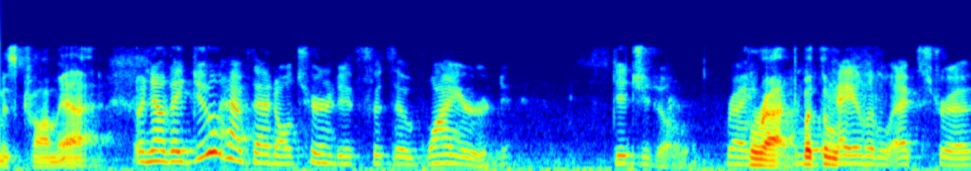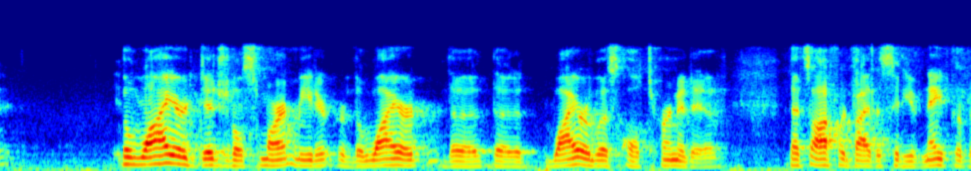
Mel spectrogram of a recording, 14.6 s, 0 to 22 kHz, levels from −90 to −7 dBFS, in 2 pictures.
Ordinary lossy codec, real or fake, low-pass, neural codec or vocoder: Opus, 32 kbps; fake; 7.2 kHz; codec, 16 kHz, 8 kbps, FunCodec, trained on LibriTTS, 25 frames a second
